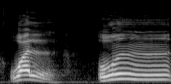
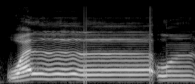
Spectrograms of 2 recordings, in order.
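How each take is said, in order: First: The l sound is held back and stopped. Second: The l sound is allowed to flow on. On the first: "Ada yang membaca tertahan wal un, nah itu keliru" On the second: "dialirkan lamnya juga keliru"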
